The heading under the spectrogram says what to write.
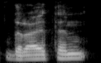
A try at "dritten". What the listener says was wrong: यूली द्रिटन, द्राई नहीं द्रिटन। स्पेलिंग होता है DRITTEN, द्रिटन। इसका द्राई से लेना देना नहीं है।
